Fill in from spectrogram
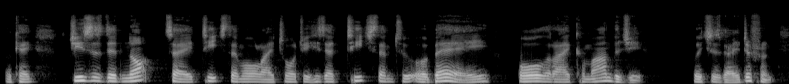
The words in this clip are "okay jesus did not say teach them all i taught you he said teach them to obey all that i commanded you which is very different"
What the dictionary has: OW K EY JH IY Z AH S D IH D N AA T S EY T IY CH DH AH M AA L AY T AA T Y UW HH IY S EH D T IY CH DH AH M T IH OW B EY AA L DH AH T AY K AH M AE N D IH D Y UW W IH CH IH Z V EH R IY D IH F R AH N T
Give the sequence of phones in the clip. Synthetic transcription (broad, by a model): OW K EY JH IY Z AH S D IH D N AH T S EY T IY CH DH AH M AA L AY T AA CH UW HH IY S EH D T IY CH DH AH M T IH OW B EY AA L DH AH T AY K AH M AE N D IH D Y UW W IH CH IH Z V EH R IY D IH F R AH N T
